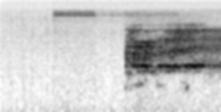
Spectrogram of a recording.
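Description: Near silence during a pause on a video call, with a faint hiss coming in a little past halfway.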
